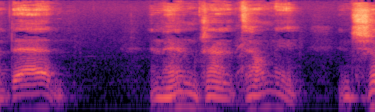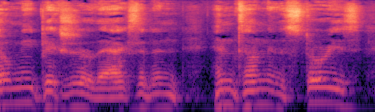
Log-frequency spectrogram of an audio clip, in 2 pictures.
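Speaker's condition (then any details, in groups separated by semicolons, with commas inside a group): Brain injury; car accident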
